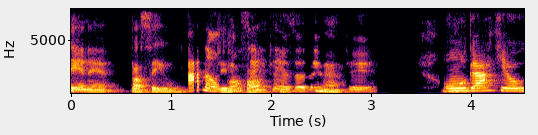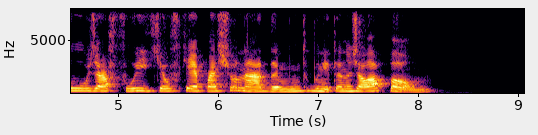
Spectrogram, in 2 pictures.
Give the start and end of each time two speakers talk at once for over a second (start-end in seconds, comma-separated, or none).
1.2-2.8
